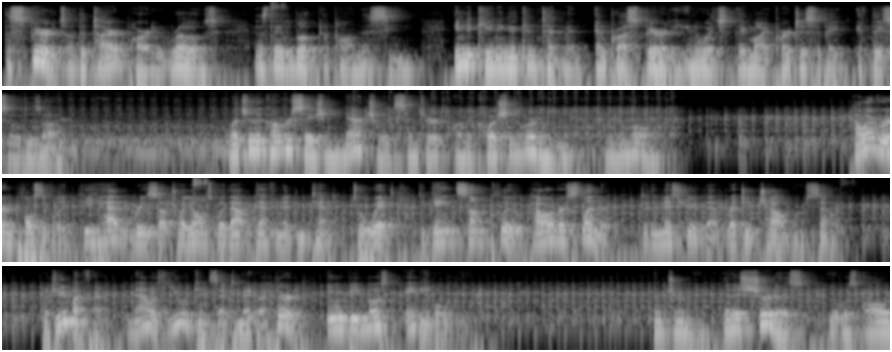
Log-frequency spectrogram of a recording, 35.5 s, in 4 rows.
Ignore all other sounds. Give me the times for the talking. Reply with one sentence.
The talking can be heard from 0.0 to 9.6 s, from 11.1 to 15.4 s, from 17.4 to 26.1 s, from 27.1 to 31.4 s and from 33.1 to 35.4 s.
